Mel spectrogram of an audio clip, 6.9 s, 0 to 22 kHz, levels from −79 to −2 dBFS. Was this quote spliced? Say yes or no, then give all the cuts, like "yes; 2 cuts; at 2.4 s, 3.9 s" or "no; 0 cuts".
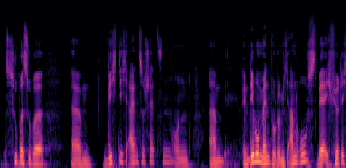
yes; 1 cut; at 4.5 s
